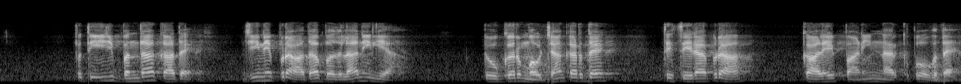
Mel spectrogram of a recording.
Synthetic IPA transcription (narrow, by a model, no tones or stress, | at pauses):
pət̪iːd͡ʒbənd̪aːkəd̪ɛː | d͡ʒɪnẽːpɾaːd̪aːbəd̪laːnĩːlɪjaː | ʈoːɡəɾmɔːd͡ʒãːkəɾd̪ɛː | t̪eːt̪eːɾaːpəɾaː | kaːleːpaːɽ̃iːnəɾkpoːɡd̪ɛː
